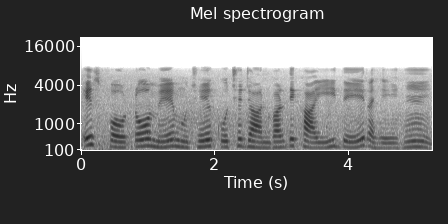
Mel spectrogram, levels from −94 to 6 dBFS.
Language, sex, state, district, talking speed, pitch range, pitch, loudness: Hindi, female, Madhya Pradesh, Katni, 115 wpm, 190-220 Hz, 200 Hz, -20 LUFS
